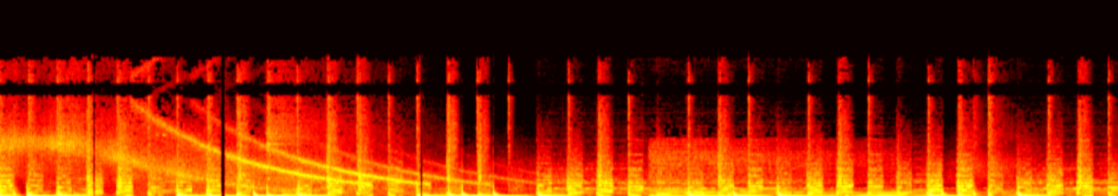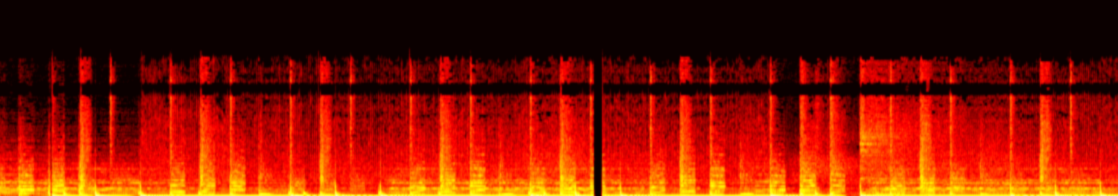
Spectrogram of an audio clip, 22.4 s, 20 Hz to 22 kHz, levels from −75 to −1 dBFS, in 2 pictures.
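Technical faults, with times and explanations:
0.93–20.45 s, blocks of digital silence: ticks and short holes at 0.93, 2.21, 4.20, 11.68, 17.11 and 20.45 s, lasting about 23, 46, 23, 23, 93 and 6 ms. The sound drops abruptly to silence and back, with no fade. The first five lengths are whole multiples of 1024 samples, likely output buffers that weren't filled in time.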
